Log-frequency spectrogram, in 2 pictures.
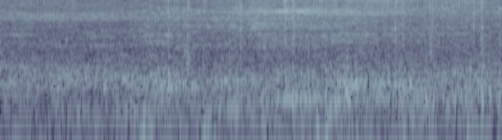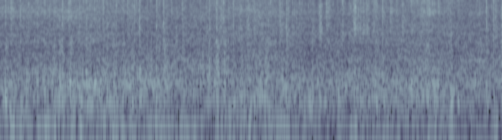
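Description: A train rolling along rails: a steady running noise with many fine clicks from the wheels.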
